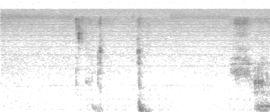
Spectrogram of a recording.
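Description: Near silence with a few faint, short clicks in the middle of the stretch.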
